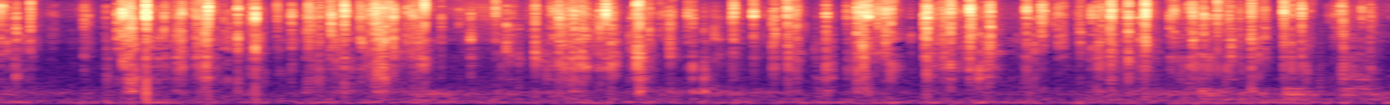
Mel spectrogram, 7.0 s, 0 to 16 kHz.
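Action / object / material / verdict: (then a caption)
scrape / small kraft paper-plastic laminate sachet / paper-plastic laminate / none. A small, flat 10 ml kraft paper-plastic laminate sachet is held in both hands and crinkled and rubbed with the fingertips. Quiet, dense crinkling and crackling is heard as a run of short, dry, bright bursts with no low end. The bursts stop instantly, with no ring after them.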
